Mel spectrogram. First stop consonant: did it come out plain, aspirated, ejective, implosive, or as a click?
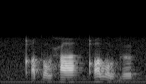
ejective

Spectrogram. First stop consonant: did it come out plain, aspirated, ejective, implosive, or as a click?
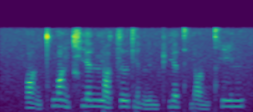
aspirated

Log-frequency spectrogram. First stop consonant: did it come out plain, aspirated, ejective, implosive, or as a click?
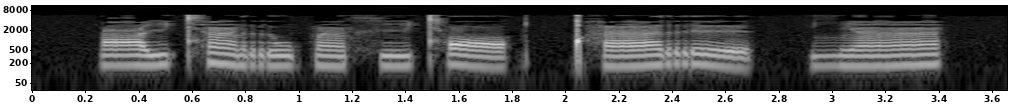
aspirated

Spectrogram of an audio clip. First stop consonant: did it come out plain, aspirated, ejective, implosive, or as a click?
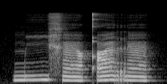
ejective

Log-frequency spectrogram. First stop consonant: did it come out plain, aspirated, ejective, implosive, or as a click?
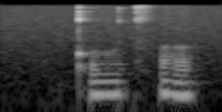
ejective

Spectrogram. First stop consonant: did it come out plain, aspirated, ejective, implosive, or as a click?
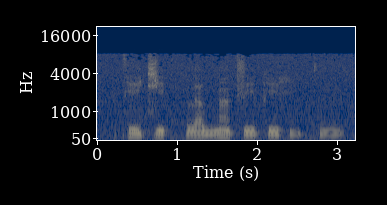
aspirated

